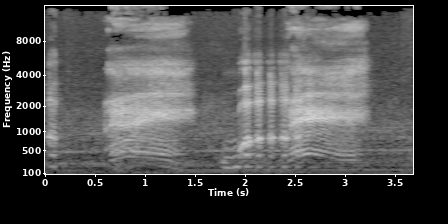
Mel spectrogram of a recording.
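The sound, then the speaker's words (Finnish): A child's voice imitates a sheep when asked what the sheep says, giving two wavering, drawn-out bleats in quick succession, the second starting with a stuttering quiver. Fairly loud, with no other talking. “Entäs tämä lammas? Mitä lammas sanoo?”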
